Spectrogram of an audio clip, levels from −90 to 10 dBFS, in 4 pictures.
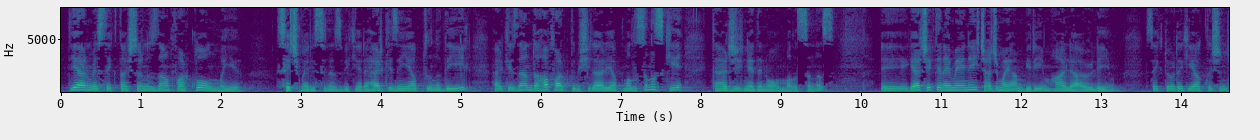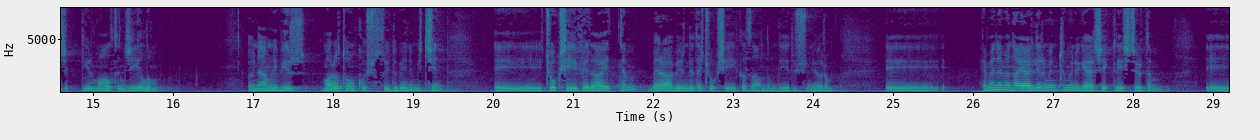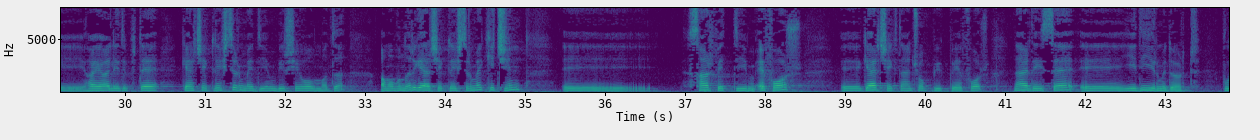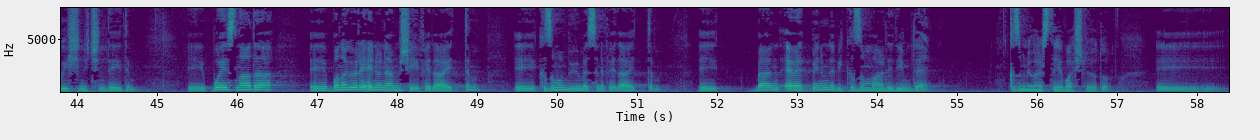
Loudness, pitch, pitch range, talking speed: -31 LUFS, 175 Hz, 150-195 Hz, 115 wpm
